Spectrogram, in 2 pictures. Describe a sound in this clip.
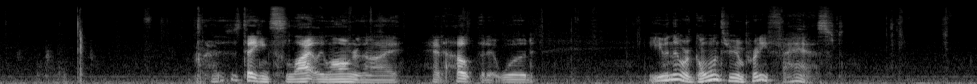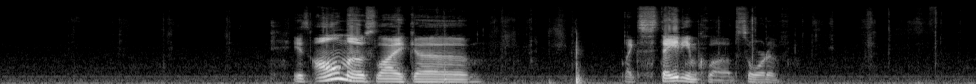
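Trading cards flick and rustle as they are handled.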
